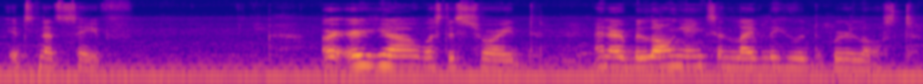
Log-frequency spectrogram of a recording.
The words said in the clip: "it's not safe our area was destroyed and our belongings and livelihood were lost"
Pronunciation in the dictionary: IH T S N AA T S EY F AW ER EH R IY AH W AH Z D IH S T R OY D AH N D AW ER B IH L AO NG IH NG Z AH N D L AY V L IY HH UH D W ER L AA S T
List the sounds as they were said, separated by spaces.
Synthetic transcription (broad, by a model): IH T S N AA T S EY F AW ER EH R IY AH W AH S D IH S T R OY D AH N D AW ER B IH L AO NG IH NG S AH N D L AY V L IY HH UH D W ER L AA S T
